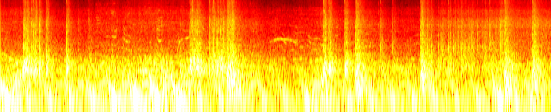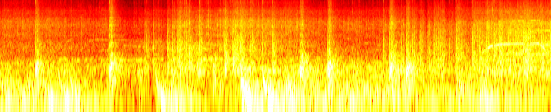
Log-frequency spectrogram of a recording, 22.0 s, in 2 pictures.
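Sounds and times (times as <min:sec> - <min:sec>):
fireworks bursting bangs: 0:00.0 - 0:22.0.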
